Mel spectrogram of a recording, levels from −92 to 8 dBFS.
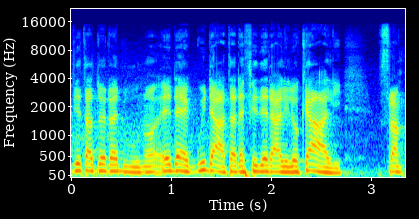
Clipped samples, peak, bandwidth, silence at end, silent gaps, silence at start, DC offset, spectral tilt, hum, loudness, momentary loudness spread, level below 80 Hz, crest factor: under 0.1%; -6 dBFS; 14 kHz; 0 s; none; 0 s; under 0.1%; -7.5 dB/octave; none; -18 LUFS; 5 LU; -38 dBFS; 12 dB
